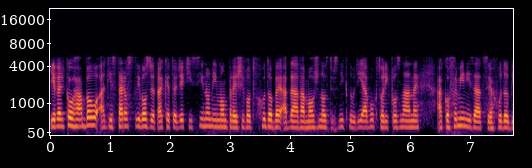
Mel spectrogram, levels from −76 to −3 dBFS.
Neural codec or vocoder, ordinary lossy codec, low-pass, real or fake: codec, 16 kHz, 1 kbps, X-Codec, HuBERT features, trained on LibriSpeech; none; 5.4 kHz; fake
